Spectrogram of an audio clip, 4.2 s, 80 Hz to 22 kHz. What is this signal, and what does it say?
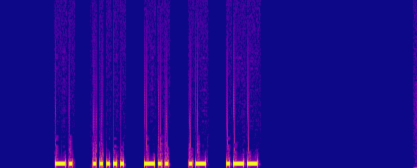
Morse code, heard as a keyed tone, about 36 wpm, spaced as for 25 wpm, 700 Hz. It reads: N5DAW
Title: USA Call Signs - 5 Characters - 2x Character Spacing - 35wpm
